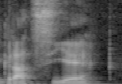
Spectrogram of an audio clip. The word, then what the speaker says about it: grazie: we're going to say grazie grazia so the e must be pronounced and must be heard and it means thank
